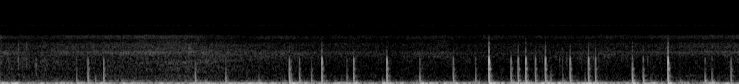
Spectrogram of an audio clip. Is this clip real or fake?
fake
